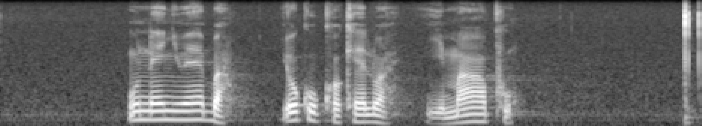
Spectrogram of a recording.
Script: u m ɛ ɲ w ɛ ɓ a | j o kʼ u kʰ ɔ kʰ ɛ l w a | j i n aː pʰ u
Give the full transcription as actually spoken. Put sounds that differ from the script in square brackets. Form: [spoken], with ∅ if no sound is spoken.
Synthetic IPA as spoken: u [n] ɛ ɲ w ɛ ɓ a | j o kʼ u kʰ ɔ kʰ ɛ l w a | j i [m] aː pʰ u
